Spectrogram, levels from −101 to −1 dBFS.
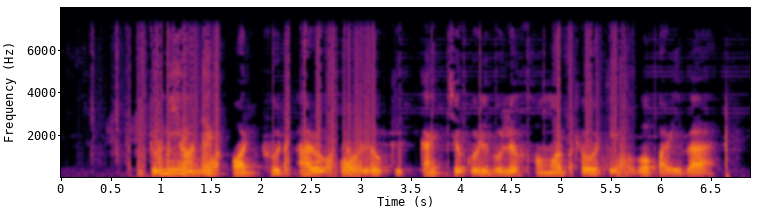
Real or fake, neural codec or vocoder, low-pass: real; none; 7.2 kHz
